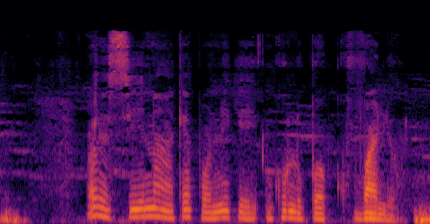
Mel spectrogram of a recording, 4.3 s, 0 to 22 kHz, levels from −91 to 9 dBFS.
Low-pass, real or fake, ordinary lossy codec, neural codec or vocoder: 19.8 kHz; real; AAC, 32 kbps; none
